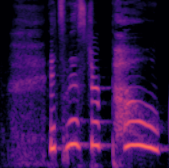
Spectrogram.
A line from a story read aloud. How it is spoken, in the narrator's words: Klaus cried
